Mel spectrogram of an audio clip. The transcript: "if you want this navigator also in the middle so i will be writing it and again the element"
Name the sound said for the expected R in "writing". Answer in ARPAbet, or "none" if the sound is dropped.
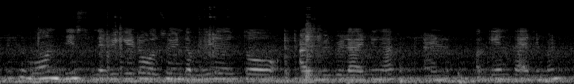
L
